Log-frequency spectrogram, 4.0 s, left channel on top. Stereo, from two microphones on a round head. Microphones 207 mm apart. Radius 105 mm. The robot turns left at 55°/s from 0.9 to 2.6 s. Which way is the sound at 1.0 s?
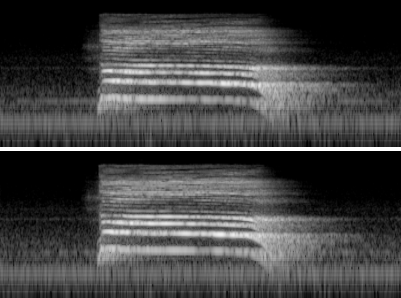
35° right.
